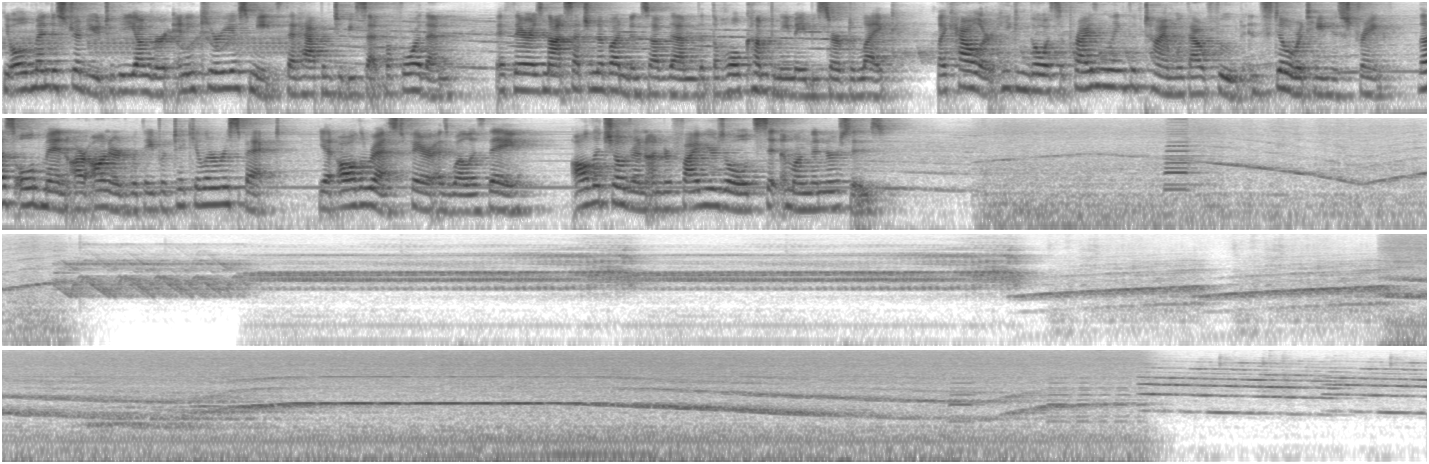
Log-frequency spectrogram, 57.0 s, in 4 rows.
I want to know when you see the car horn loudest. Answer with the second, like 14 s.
26 s.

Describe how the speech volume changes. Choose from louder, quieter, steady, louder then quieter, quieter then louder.
steady.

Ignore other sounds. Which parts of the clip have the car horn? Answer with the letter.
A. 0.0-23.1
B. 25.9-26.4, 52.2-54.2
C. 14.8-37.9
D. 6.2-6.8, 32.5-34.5
B.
